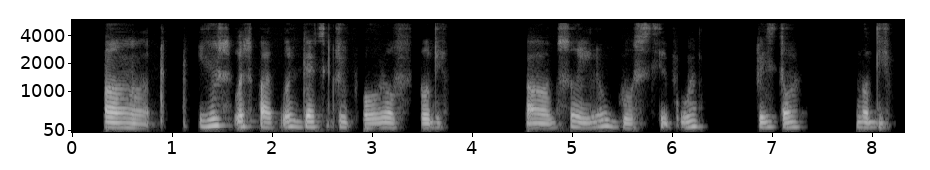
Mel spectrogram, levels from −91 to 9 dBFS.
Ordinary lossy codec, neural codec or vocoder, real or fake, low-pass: none; codec, 44.1 kHz, 2.6 kbps, DAC; fake; 5.4 kHz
